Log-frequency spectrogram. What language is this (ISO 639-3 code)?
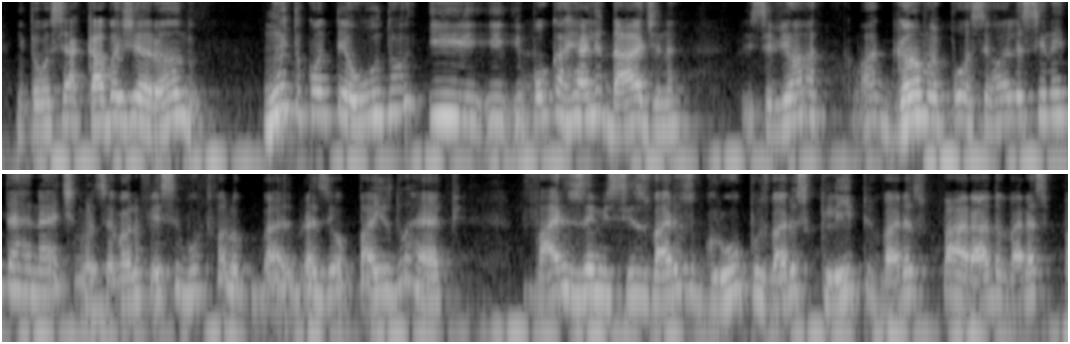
por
